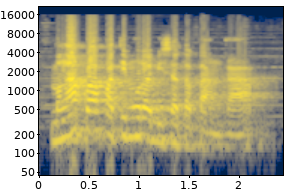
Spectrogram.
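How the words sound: It is said with clear question intonation.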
